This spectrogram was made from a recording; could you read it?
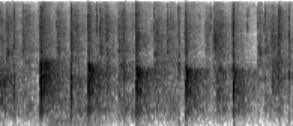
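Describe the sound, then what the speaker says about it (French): Audience at a lively Malian gathering claps in short, scattered bursts, a handful of sharp hand claps at an irregular rhythm, moderately close, with faint voices underneath. "Applaudissez pour vous, même s'il vous plaît, les gars."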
